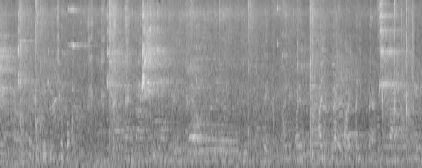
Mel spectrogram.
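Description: A crowd of people chatter in the hall.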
